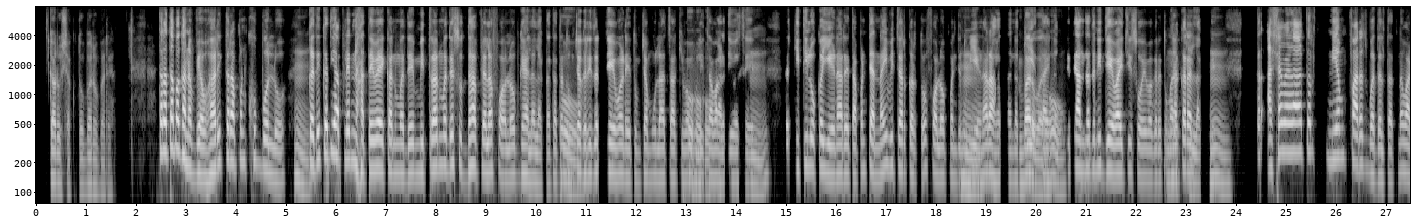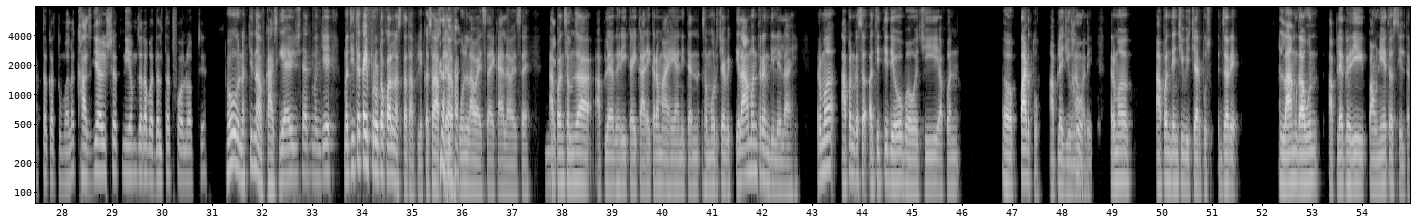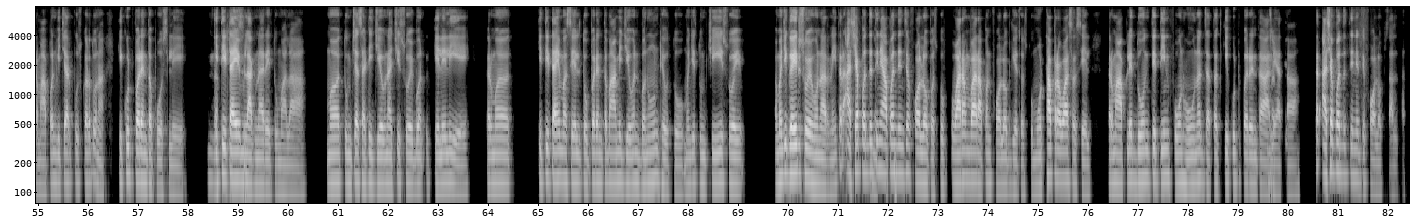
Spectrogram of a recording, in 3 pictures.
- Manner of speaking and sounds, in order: other noise; tapping; laughing while speaking: "नातेवाईकांमध्ये"; other background noise; in English: "प्रोटोकॉल"; chuckle; "गावाहून" said as "गावून"
- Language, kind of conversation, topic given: Marathi, podcast, लक्षात राहील असा पाठपुरावा कसा करावा?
